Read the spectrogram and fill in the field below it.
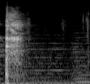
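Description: A single sharp cough from a man, close and loud, followed by quiet room tone.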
